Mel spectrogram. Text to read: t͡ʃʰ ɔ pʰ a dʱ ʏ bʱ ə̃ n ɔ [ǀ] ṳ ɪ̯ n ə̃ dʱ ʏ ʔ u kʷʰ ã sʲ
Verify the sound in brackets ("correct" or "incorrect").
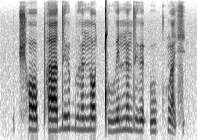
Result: incorrect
